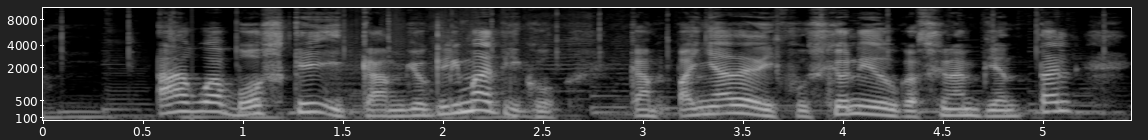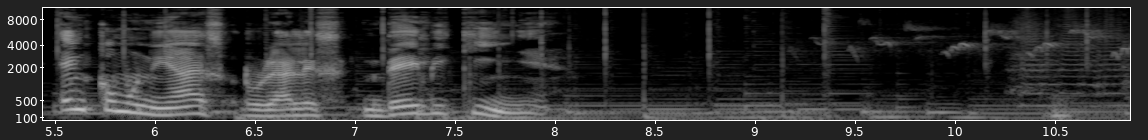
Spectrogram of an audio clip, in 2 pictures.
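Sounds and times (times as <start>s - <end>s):
speech: 0.6s - 8.2s
slender-billed parakeets (choroy) giving sharp high chirping calls: 9.4s - 10.8s.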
